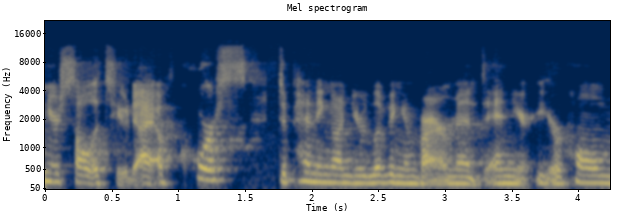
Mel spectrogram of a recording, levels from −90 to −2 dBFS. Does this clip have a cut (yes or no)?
no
